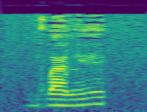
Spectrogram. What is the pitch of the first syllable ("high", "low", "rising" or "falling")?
low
